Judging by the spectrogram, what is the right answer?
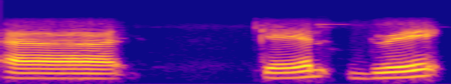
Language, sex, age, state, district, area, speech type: Sanskrit, male, 18-30, Kerala, Thiruvananthapuram, rural, conversation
